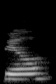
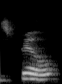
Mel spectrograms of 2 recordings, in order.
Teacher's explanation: pronunciation these two sounds are different the per sound in pill accompanied by slight puff of air that is an aspiration the pus sound in spill isn't accompanied by an aspiration then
